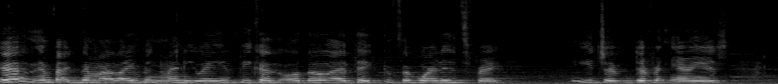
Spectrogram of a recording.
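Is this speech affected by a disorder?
Yes: cerebral palsy; wheelchair user; diagnosed at 9 months.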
